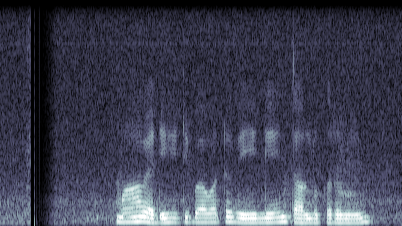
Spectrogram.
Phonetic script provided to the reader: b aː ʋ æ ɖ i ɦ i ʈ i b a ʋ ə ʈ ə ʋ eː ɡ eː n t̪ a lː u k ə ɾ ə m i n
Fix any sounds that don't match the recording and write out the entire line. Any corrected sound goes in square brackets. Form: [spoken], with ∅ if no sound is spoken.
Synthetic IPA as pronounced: [m] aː ʋ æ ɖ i ɦ i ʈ i b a ʋ ə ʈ ə ʋ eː ɡ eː n t̪ a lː u k ə ɾ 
